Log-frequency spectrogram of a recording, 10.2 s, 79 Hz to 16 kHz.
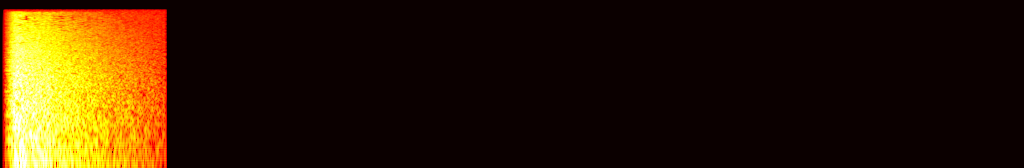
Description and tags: QV Room dec50 diff5
IRs from my hardware Quadraverb reverb from 1989.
